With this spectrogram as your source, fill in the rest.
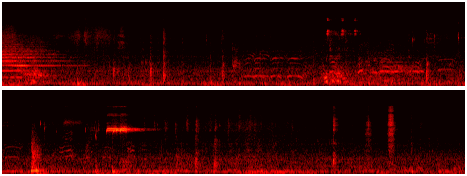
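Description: Sneakers squeak on a basketball court.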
